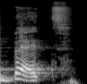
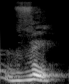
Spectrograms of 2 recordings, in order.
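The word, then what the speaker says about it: ב: point here we say bet but if if there isn't a point if without a point it's the it's it will be pronounced V okay V so after uh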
